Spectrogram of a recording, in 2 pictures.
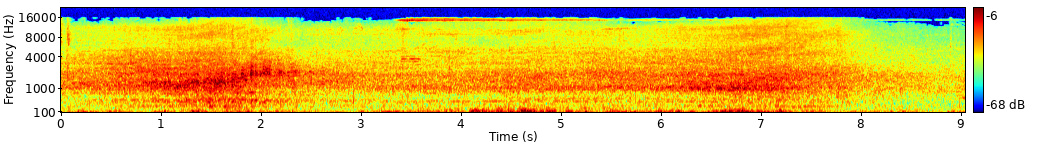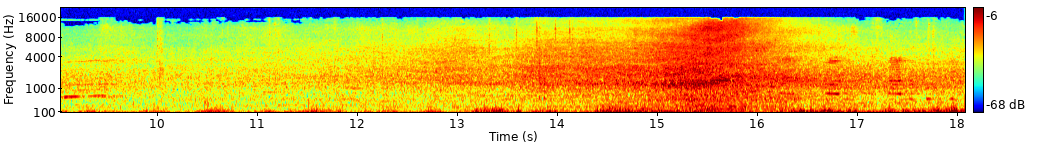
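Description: Cars swoosh past on a nearby road.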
